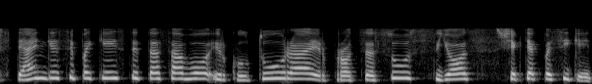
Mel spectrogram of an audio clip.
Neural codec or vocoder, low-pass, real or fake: none; 5.4 kHz; real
